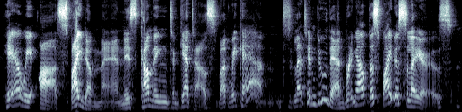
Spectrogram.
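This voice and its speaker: A man's voice: a little high, very animated, pushed and bright, full character voice. Man doing a pompous mid-Atlantic crime boss. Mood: grandiose. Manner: slow, grand, self-satisfied. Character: pompous male cartoon crime boss villain.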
